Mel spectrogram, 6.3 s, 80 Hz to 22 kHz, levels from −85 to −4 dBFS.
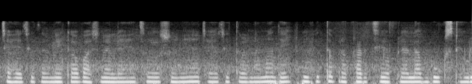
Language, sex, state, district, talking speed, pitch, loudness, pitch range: Marathi, female, Maharashtra, Sindhudurg, 135 wpm, 200 Hz, -16 LUFS, 195-200 Hz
